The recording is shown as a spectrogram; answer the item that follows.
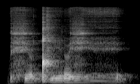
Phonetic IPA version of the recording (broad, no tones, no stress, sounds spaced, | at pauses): fʲ ɔ ǃʼ i ɾ ɵ vʲ e̤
